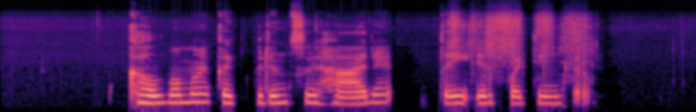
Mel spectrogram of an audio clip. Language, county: Lithuanian, Vilnius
